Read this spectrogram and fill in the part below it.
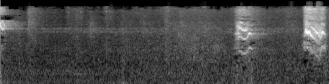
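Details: Calls of a female Double-collared seedeater, used to get males singing: two sharp, high, squeaky chirps near the end, the second louder and slightly longer, after a near-silent start.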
